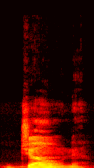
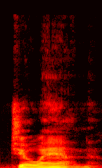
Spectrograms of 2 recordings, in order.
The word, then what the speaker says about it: Joan: as a result result mom's name is pronounced Joan not Joanne this may seem like a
